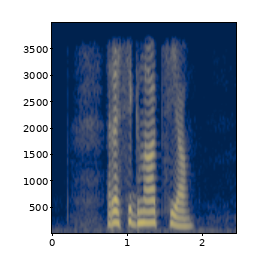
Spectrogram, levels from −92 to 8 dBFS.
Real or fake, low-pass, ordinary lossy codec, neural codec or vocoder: real; 3.6 kHz; none; none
